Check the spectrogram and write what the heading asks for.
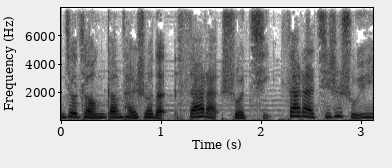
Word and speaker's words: Zara: 今天的话题是非常 interesting 的，因为前几天在和朋友逛街的时候，朋友说他想去那家西班牙的店买衣服，我就问他是哪家，他说 Zara。哎呀，和我做了这么长时间的朋友，仍然管这家店叫做 Zara 吗？它在西班牙语里的发音才不是 Zara 呢。 – Eh, cierto, en español deberíamos decir Zara.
